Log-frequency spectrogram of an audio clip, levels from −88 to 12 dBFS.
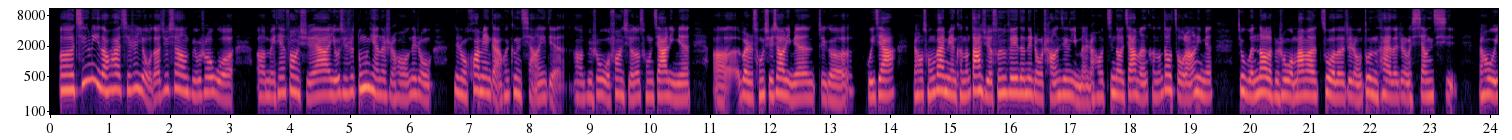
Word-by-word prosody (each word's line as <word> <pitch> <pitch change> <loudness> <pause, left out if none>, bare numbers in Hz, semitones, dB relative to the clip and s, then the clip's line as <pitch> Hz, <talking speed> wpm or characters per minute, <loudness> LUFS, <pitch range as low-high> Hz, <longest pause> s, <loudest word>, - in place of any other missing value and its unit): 呃， 270 +1 +5
经 315 +9 -1
历 420 -5 +2
的 270 -5 +5
话 275 +1 +2
其 265 0 -5
实 295 +2 -1
有 255 - -3
的， 195 +2 -2
就 270 +4 -5
像 270 -2 0
比 225 - -9
如 210 +1 -4
说 240 +2 -1
我， 185 -6 -2 0.4
呃， 205 -1 -6
每 200 -1 -5
天 235 +3 -3
放 245 -1 +1
学 195 -3 -8
呀， 215 +2 +4
尤 215 0 0
其 235 -1 -4
是 245 +2 -3
冬 285 +5 +5
天 265 -7 +2
的 215 -1 -4
时 205 -3 -8
候， 185 -1 -7
那 230 +1 -3
种 185 -5 -5 0.4
那 255 -3 -3
种 215 -3 -1
画 270 +6 +4
面 245 -2 +1
感 210 -4 -1
会 215 +3 -6
更 235 -1 -2
强 190 -2 -6
一 195 - -6
点， 195 - -8
呃， 190 -2 -8
比 195 - -12
如 200 - -5
说 220 +2 -4
我 195 -4 -2
放 225 +2 -3
学 190 -2 -7
了， 195 +2 -2
从 200 -1 -8
家 205 +1 +5
里 205 -2 -4
面， 180 +1 -2 0.4
呃， - - -3
不 220 - +3
是， 195 -2 +2
从 215 +3 -2
学 215 -1 -1
校 230 +1 +5
里 210 -2 0
面 190 +1 -2
这 190 -2 -8
个 175 +7 -3 0.2
回 195 0 -1
家， 215 +2 +4 0.3
然 205 +1 -3
后 215 - -1
从 220 +2 -2
外 265 0 +6
面 230 -3 +2
可 210 - -4
能 210 +1 -3
大 255 +1 +9
雪 210 -5 -1
纷 230 +4 0
飞 235 0 +4
的 230 -1 0
那 230 0 +2
种 200 -3 -3
场 190 +1 -1
景 220 0 -1
里 200 -4 -3
面， 160 -1 -4
然 - - -4
后 200 +1 -6
进 235 +5 -2
到 220 -1 +1
家 220 +2 +3
门， 190 -4 -2
可 200 - -12
能 200 +2 -7
到 270 +1 +2
走 215 -7 -3
廊 185 +7 +3
里 240 - +2
面 200 0 -4 0.4
就 255 - +1
闻 210 -1 0
到 245 0 +7
了， 225 - +4
比 205 - -8
如 200 - -1
说 215 +2 -1
我 200 - +2
妈 205 +2 +6
妈 215 -1 +4
做 215 -1 +1
的 195 0 0
这 205 - -2
种 180 -2 -3
炖 230 0 +1
菜 210 -1 0
的 195 0 -3
这 200 +1 -6
种 185 -1 -3
香 205 +3 -3
气， 305 +8 -8 0.3
然 205 -2 -2
后 225 - +1
我 215 -2 +2
一 - - 0
215 Hz, 300 characters per minute, -23 LUFS, 195-235 Hz, 0.4 s, 大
